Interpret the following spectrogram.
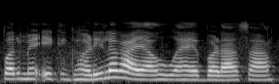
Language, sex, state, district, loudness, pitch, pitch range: Hindi, female, Jharkhand, Garhwa, -16 LUFS, 225 Hz, 210-250 Hz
